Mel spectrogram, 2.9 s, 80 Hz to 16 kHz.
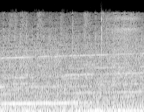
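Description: An Aston Martin Vulcan hypercar runs on a track in the game Gran Turismo 7, its engine a loud, steady drone that holds an even pitch throughout.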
